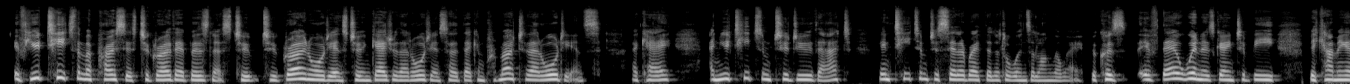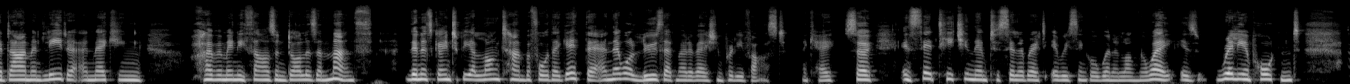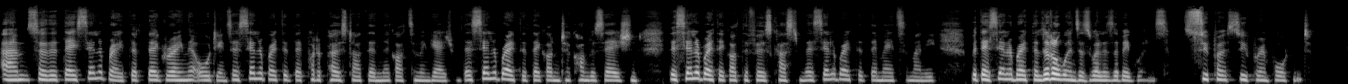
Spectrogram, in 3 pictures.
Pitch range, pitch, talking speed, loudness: 195-230 Hz, 210 Hz, 245 wpm, -21 LUFS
